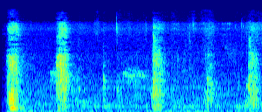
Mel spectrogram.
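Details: A dog with kennel cough giving repeated harsh, dry hacking coughs.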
